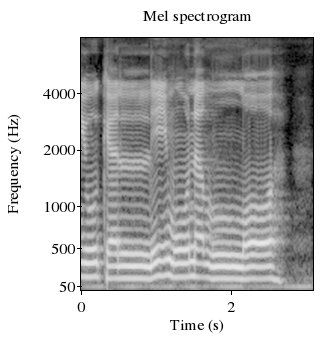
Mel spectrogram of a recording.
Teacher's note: Lafal Allah tebalkan karena di dalam tafhim yang di mana sebelum lafal Allah itu ada fathah.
